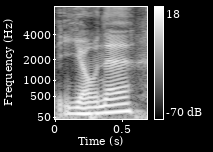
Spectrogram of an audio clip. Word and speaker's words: Jonah: We like- usually pronounce Jonah's name as Yone.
